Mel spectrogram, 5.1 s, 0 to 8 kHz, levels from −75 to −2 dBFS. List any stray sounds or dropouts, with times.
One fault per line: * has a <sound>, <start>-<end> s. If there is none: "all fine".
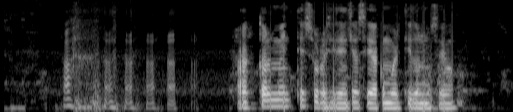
* has a laugh, 0.5-2.0 s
